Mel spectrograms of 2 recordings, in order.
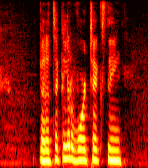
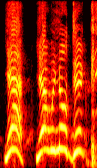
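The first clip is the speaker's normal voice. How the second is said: irritated shout; 8 semitones higher, slower than usual. Retold or imitated. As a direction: snap back at the neighbor. Shouted retort at hipster.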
